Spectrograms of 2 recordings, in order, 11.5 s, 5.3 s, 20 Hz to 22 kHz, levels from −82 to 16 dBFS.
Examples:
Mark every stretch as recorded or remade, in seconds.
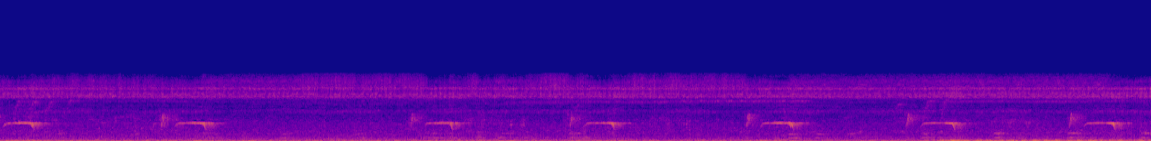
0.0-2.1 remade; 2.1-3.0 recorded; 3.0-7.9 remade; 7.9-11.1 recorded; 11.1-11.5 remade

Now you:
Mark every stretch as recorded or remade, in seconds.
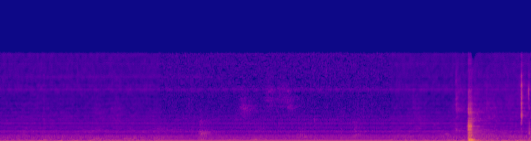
0.0-1.6 remade; 1.6-3.9 recorded; 3.9-5.3 remade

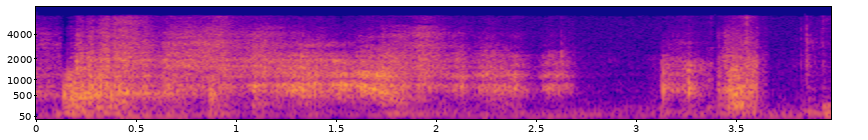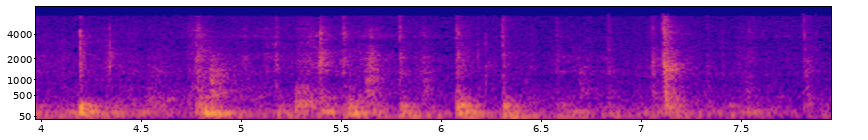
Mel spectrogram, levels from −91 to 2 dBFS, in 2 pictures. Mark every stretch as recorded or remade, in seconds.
0.0-8.0 remade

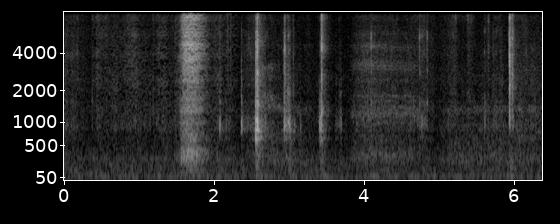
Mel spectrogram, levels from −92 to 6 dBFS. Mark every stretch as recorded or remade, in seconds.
0.0-2.2 recorded; 2.2-3.8 remade; 3.8-6.4 recorded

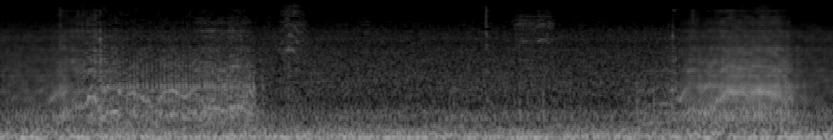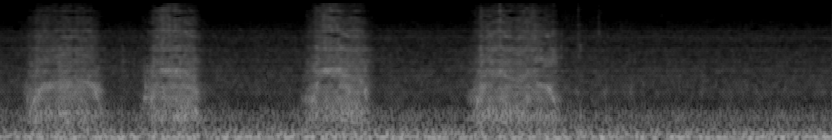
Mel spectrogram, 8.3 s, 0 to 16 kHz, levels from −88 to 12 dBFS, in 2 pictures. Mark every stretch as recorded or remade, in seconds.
0.0-0.4 remade; 0.4-3.4 recorded; 3.4-8.3 remade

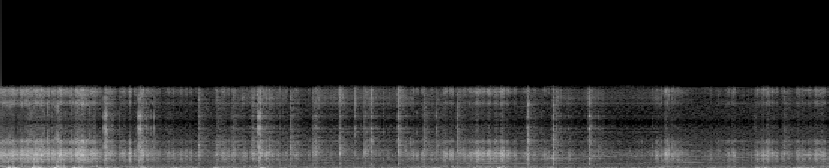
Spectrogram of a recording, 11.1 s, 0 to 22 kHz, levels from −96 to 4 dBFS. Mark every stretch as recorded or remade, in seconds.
0.0-3.2 recorded; 3.2-3.8 remade; 3.8-4.2 recorded; 4.2-5.5 remade; 5.5-7.4 recorded; 7.4-8.8 remade; 8.8-11.1 recorded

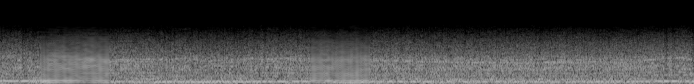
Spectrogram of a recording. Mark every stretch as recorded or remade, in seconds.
0.0-0.4 recorded; 0.4-1.1 remade; 1.1-3.1 recorded; 3.1-3.7 remade; 3.7-6.9 recorded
